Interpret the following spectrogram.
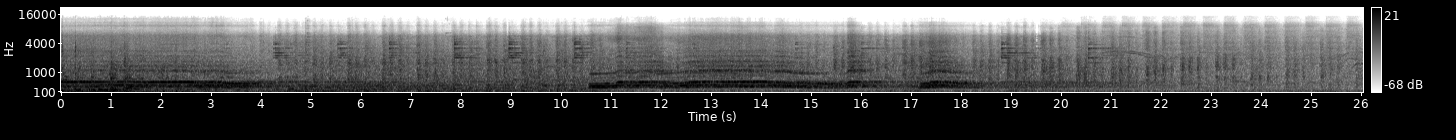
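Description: Tweetsie Railroad No. 190, a narrow-gauge steam locomotive, blowing its steam whistle, a chord of several notes, as the train pulls away: one blast ending a few seconds in, a long blast around the middle and a short one shortly after. In between, the cars' wheels click over the rail joints, and the whole train grows fainter toward the end.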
